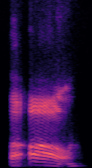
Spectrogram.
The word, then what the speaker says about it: פעל: I think it's let's see how it's pronounced. פעל. Yeah, פעל. pa'al, which is the structure.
